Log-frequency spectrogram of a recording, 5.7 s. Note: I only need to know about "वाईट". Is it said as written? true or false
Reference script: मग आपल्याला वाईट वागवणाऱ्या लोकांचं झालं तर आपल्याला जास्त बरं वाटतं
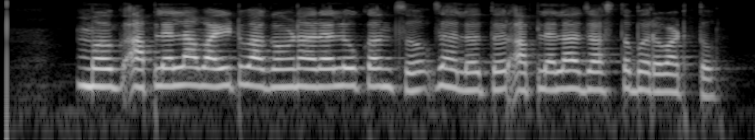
true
